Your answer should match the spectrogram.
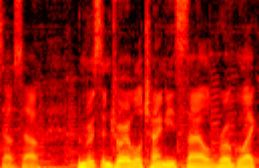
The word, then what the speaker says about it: Cao Cao: The most enjoyable, so this is Fantasy of Cao Cao 2, or is it Cao Cao? I think it might be pronounced Cao Cao.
